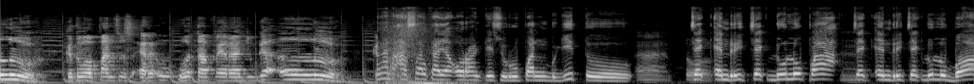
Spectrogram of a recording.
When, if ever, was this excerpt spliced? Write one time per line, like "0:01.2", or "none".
0:03.8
